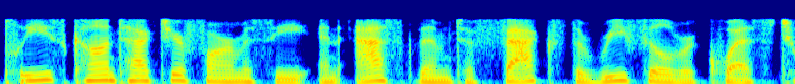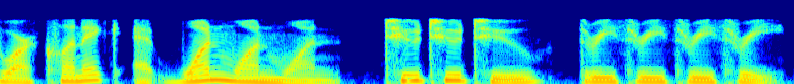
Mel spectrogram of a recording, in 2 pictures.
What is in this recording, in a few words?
question english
